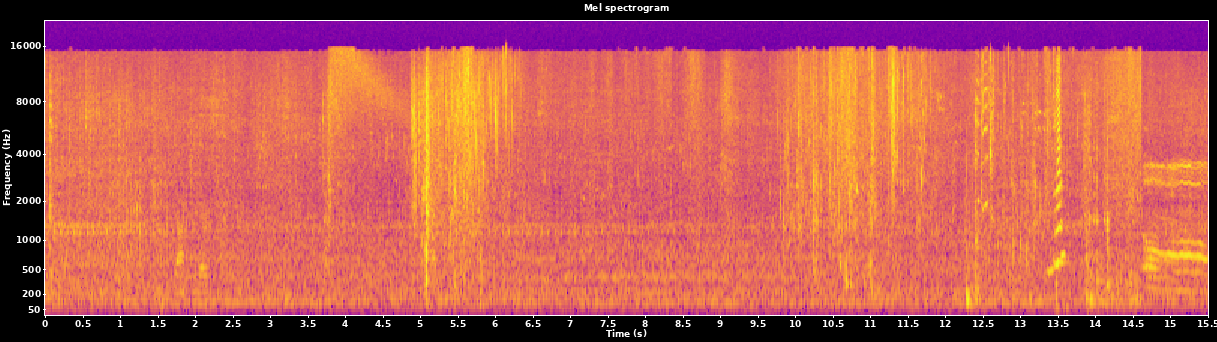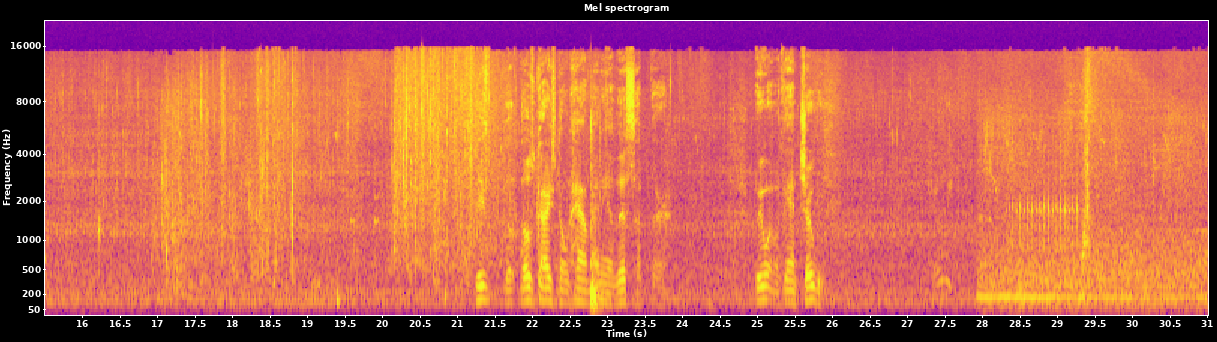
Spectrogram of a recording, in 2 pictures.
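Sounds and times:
fish splashing at water surface: 4.9s - 6.3s, 9.8s - 12.0s, 16.9s - 21.6s.

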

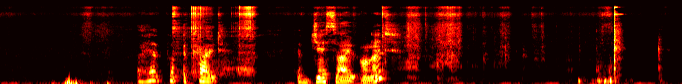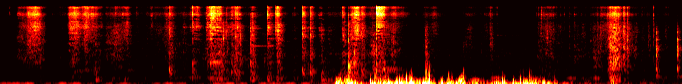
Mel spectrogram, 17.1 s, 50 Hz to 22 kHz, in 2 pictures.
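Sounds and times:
plastic sheet crinkling: 4.9s - 7.4s, 8.7s - 11.6s, 15.2s - 17.0s.

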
